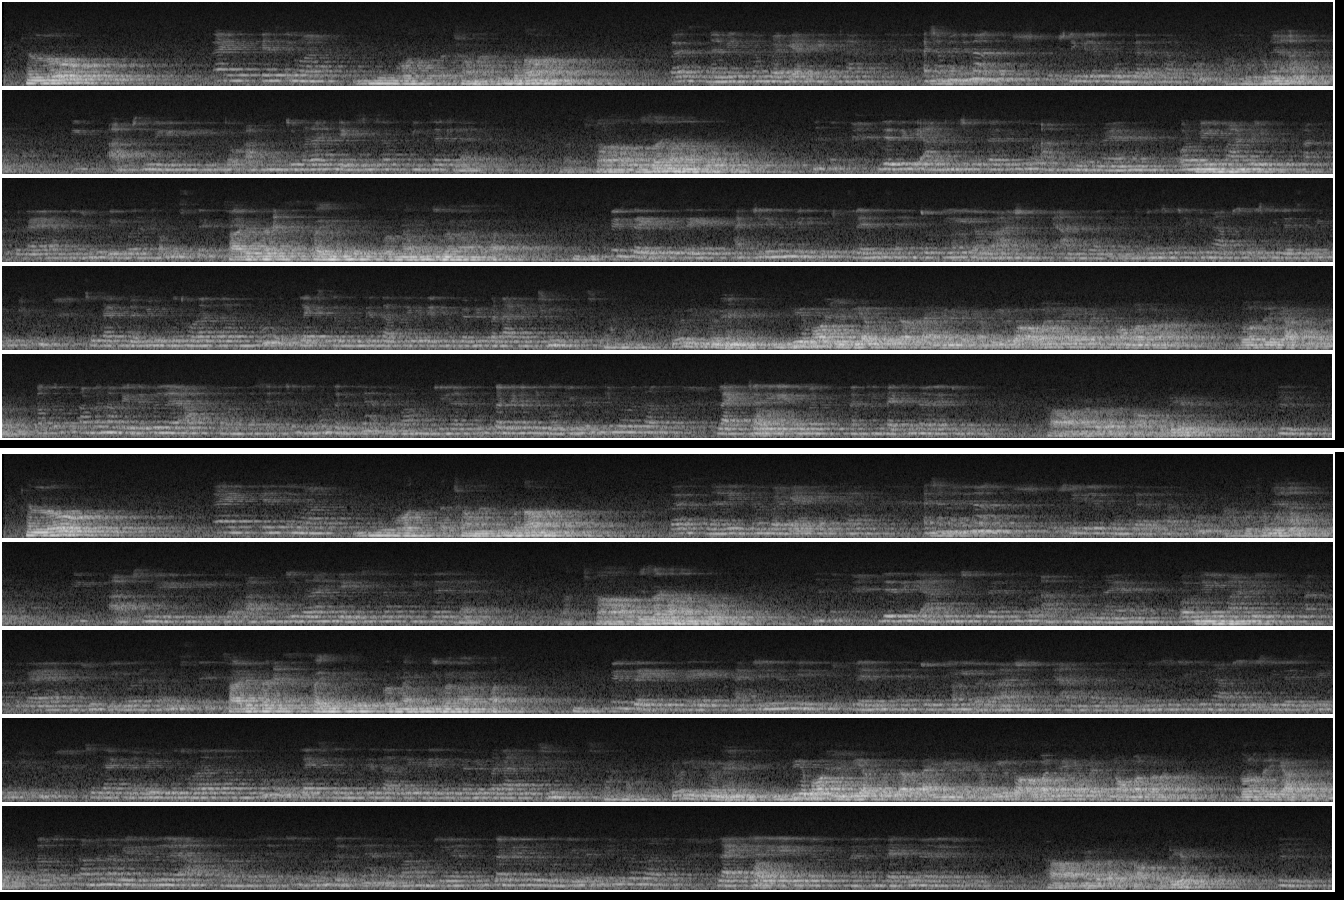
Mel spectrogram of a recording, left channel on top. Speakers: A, on the right; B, on the left.
A: Hello
B: हाय कैसे हो आप
A: अरे बहुत अच्छा हूँ मैं तुम बताओ ना
B: बस मैं भी एकदम बढ़िया ठीक ठाक अच्छा
A: हम्म
B: मैंने ना कुछ पूछने के लिए फोन करा था आपको
A: हाँ पूछो
B: मैं
A: पूछो
B: अभी एक आपसे मिली थी तो आपने मुझे बड़ा ही टेस्टी सा पिज्जा खिलाया था
A: अच्छा
B: और वो
A: पिज्जा खाना है आपको
B: <laughs> जैसे कि आपने मुझे बताया था कि वो आप ही ने बनाया है और मैं
A: हम्म
B: ये मान
A: हम्म
B: रही हूँ कि आप ही ने बनाया है आपने झूठ नहीं बोला था मुझसे
A: सारे फैक्ट्स
B: <laughs>
A: सही थे और मैंने ही बनाया था हम्म,
B: फिर सही है फिर सही है एक्चुअली ना मेरी कुछ फ्रेंड्स हैं जो कि
A: हाँ
B: अ, आज शाम में आने वाली हैं तो मैंने सोचा कि मैं आपसे उसकी रेसिपी पूछ लूं सो दैट मैं भी उनको थोड़ा सा वो नो फ्लेक्स करूं उनके सामने कि देखो मैं भी बना लेती हूँ कुछ
A: हाँ, क्यों नहीं क्यों
B: <laughs>
A: नहीं इजी है बहुत
B: हाँ
A: इजी है आपको ज्यादा टाइम भी नहीं लगेगा अब ये तो ओवन है या वैसे नॉर्मल बनाना है दोनों तरीके आते हैं मुझे
B: अवन अवन अवेलेबल है आप अ, वैसे अच्छा दोनों तरीके आते हैं वाह मुझे यार कुक करने का फिर दोनों ही तरीके में बता दो लाइट चली
A: हाँ
B: गई तो मैं ताकि बैठी ना रह जाऊं
A: हाँ मैं बता देता हूँ आपको ठीक है
B: हम्म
